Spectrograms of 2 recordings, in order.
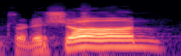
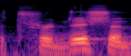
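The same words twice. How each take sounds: First: Loud, high theatrical cry of "tradition"; big showy exclamation, pitched up; Fiddler on the Roof quote. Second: Said in the usual way. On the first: Acted. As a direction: proclaim it like a stage musical number. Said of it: "if you've seen Fiddler on the Roof".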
